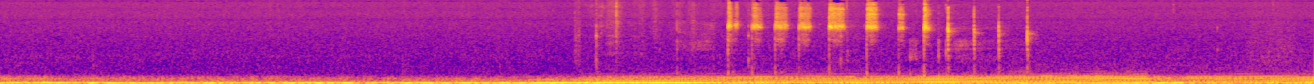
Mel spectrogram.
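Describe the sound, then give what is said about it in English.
A motorcycle's deep engine rumble drones steadily, swelling slightly midway as it passes, while a quick run of sharp, high-pitched clicks or chirps sounds over it for several seconds. “A motorcycle.”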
